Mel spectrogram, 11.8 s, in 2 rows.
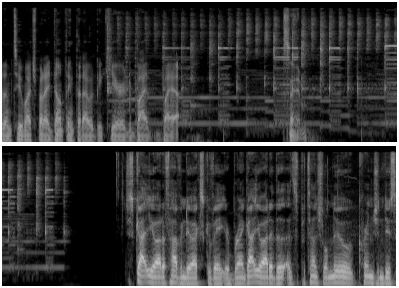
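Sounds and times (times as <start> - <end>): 
speech: 0.0 - 3.4, 4.3 - 4.7, 7.9 - 11.8
phone ringtone electronic melody: 1.6 - 7.0.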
